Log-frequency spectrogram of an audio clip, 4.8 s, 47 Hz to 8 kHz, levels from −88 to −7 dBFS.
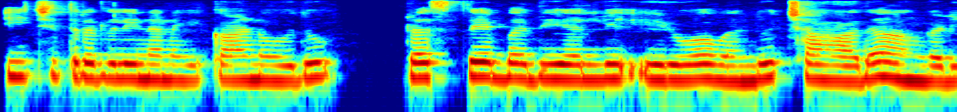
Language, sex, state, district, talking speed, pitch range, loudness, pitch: Kannada, female, Karnataka, Dharwad, 125 wpm, 205-230 Hz, -15 LUFS, 215 Hz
